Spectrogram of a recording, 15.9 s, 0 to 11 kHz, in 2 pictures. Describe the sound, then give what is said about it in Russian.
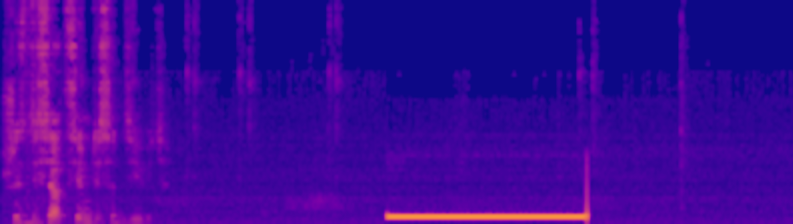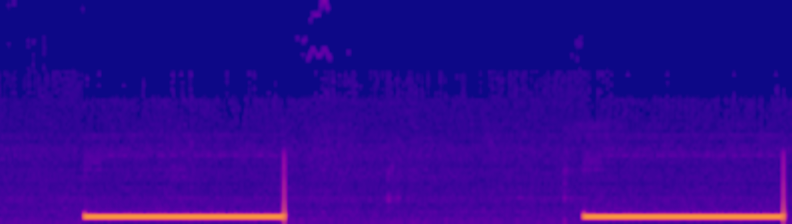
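Telephone tones sound while a number is dialled on a phone call: three long, steady mid-pitched beeps of about two seconds each, evenly spaced by short gaps. A brief voice is heard at the start over a low hum. “Сейчас набираю из Краснодара 928.”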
